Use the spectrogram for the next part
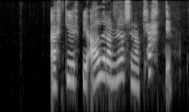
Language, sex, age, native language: Icelandic, female, 11, Icelandic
